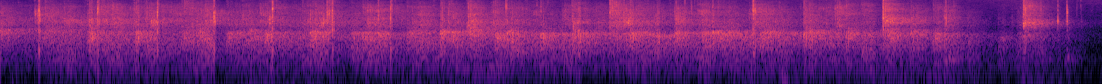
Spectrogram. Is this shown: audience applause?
yes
